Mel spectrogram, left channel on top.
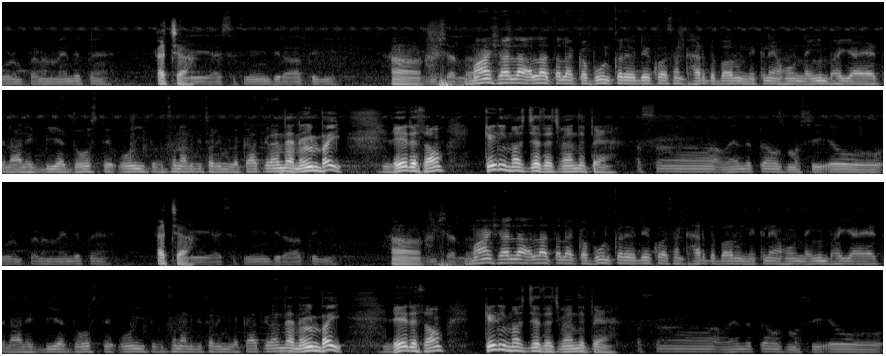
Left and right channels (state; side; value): quieter; right; 3.2 dB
